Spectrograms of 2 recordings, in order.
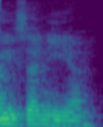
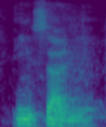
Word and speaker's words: insania: Parece de insania, se dice, ¿no? Insanía, insania.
